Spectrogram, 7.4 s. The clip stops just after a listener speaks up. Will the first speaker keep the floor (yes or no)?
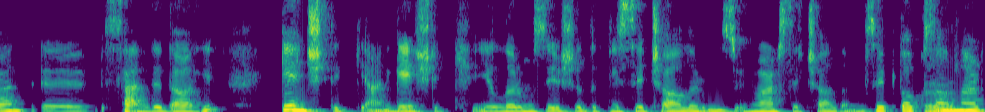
yes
